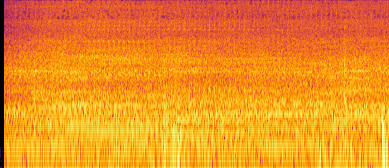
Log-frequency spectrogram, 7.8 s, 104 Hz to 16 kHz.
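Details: 2014 Chevy Sonic 1.8L non-turbo at 84,000 miles, after replacing the valve cover with its integrated PCV valve: check engine light went off and the engine gives a smooth, even idle with no ticking, misses or hiss; normal idle.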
